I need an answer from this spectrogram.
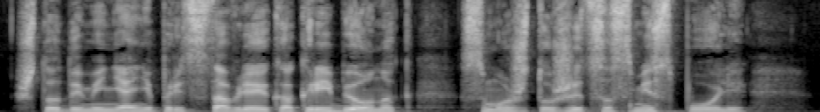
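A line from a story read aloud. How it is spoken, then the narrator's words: Sharp reply. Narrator (Russian): резко ответила она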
